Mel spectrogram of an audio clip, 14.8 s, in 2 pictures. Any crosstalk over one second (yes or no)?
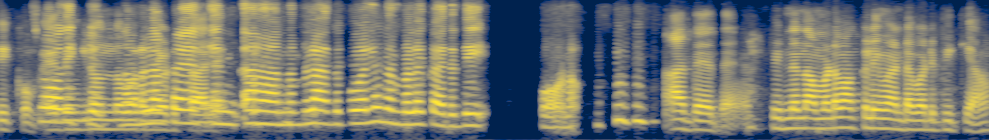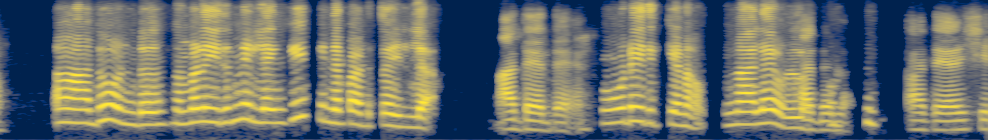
no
